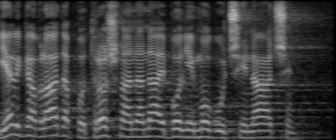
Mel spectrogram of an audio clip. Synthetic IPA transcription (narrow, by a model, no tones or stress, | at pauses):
jeliɡaʋlˠaːd̪apo̞t̪ɾo̞ʃilˠananaːjbo̞ʎiːmo̞ɡuːt͡ɕinaːt͡ʃin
